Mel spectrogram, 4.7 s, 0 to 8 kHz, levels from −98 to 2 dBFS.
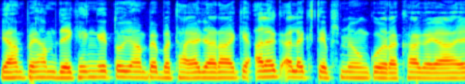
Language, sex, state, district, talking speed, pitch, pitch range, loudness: Hindi, male, Maharashtra, Solapur, 245 wpm, 155 Hz, 155-165 Hz, -20 LUFS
